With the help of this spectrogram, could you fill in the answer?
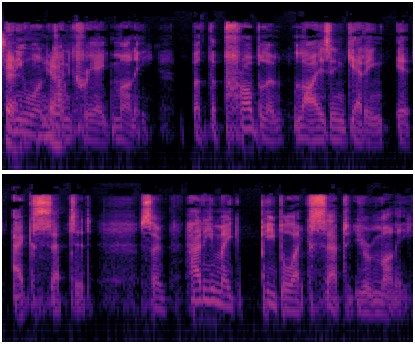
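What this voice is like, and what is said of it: British accent. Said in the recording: “with that awesome British accent, he sounds more intelligent than me”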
